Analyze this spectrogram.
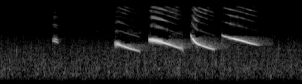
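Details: Live recording of a Green-winged saltator singing the "Bom dia seu Chico liso" dialect for tutoring young birds: a brief soft note, then four loud, pure, downward-slurred whistles, the last one longest, with a quiet background.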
